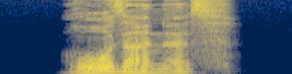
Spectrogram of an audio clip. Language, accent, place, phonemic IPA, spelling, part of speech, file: German, Germany, Berlin, /ˈʁoːzanəs/, rosanes, adjective, De-rosanes.ogg
- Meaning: strong/mixed nominative/accusative neuter singular of rosa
